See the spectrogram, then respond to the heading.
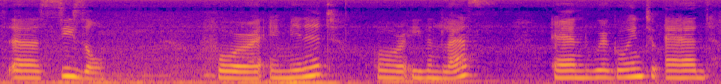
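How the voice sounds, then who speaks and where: A woman with an Italian accent talks at a very slow pace. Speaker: cooking channel host. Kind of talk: cooking tutorial. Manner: relaxed, conversational.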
